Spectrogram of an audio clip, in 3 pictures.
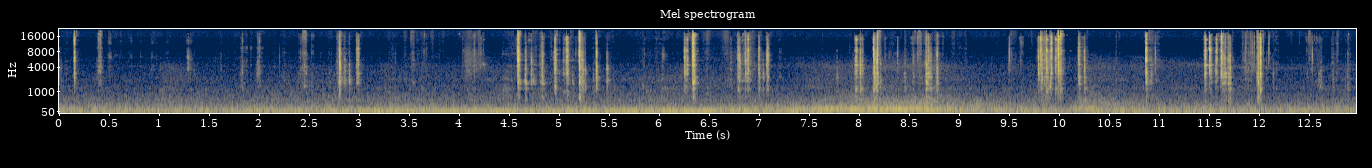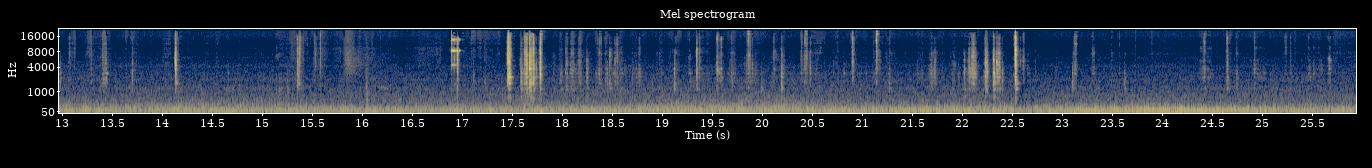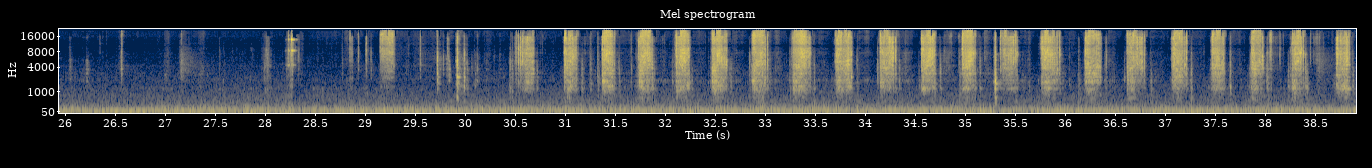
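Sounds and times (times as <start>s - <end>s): ratchet wrench clicking: 4.5s - 14.2s, 16.9s - 27.2s, 27.9s - 38.9s.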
